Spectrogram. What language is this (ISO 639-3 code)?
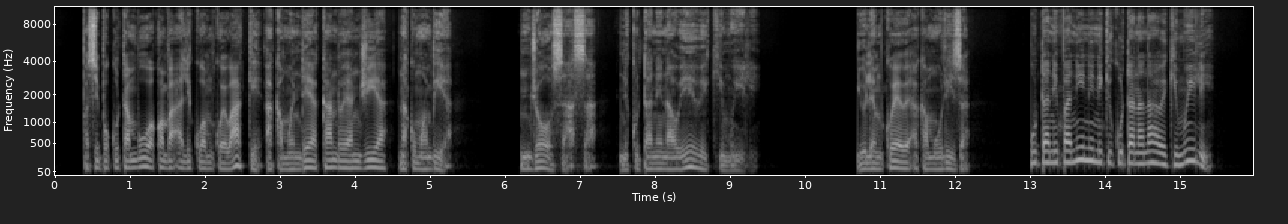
swa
